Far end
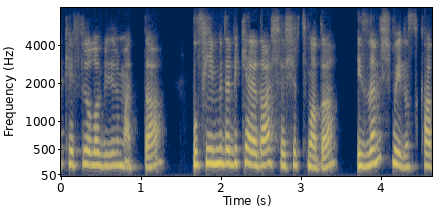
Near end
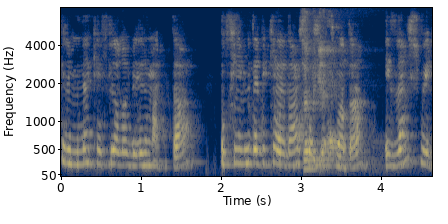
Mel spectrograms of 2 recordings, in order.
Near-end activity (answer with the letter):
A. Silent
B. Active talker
B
